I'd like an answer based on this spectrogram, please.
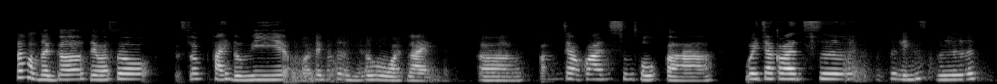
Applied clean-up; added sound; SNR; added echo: neural mask model DeepFilterNet 3.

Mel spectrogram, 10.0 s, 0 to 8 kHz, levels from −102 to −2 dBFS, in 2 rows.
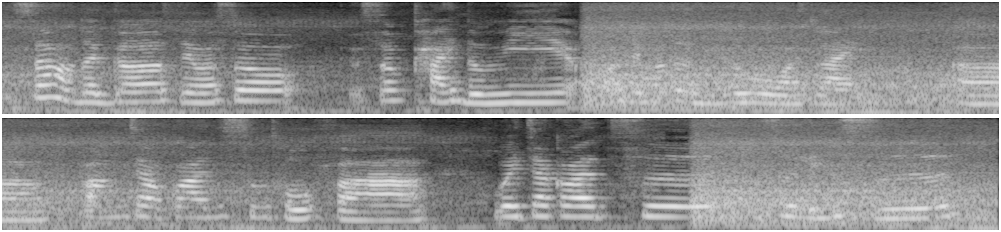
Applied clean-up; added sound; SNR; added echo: none; Engine; 7 dB; reverberation time 0.2 s.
